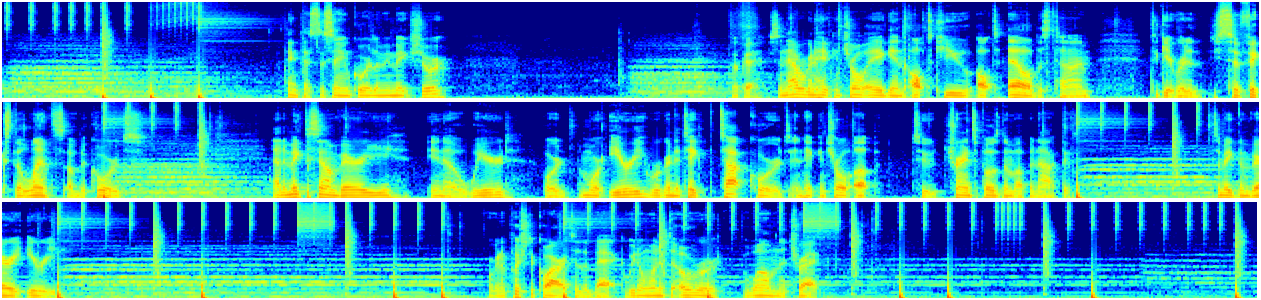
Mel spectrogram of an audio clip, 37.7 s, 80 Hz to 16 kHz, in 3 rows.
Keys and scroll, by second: 8.2 ctrl+a, 9.0 alt+q, 10.1 alt+l, 11.6 ctrl+s, 20.9 ctrl+Up, 33.7 ctrl+s.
